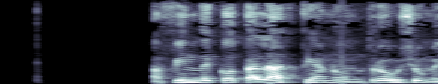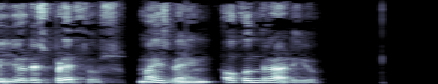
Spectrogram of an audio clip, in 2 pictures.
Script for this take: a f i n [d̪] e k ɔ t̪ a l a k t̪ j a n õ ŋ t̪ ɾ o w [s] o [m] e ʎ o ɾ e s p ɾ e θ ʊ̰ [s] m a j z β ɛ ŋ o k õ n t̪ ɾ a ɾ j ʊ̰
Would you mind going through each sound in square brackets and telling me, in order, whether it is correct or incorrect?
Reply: correct, incorrect, correct, correct

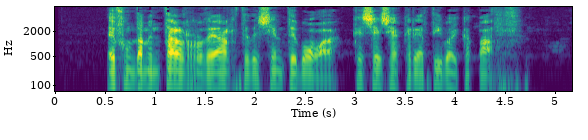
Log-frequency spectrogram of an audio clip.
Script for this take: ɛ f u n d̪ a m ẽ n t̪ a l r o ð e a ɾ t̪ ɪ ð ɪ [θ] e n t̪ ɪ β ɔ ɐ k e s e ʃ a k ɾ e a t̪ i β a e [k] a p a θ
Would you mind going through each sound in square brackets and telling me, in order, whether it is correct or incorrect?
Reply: incorrect, correct

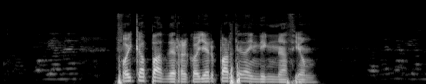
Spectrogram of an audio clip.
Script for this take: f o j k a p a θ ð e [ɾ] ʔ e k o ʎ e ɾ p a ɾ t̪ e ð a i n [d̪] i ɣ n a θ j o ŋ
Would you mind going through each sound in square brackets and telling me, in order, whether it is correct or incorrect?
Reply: incorrect, correct

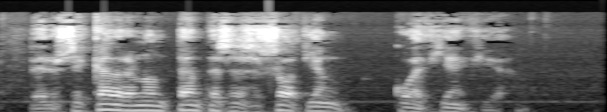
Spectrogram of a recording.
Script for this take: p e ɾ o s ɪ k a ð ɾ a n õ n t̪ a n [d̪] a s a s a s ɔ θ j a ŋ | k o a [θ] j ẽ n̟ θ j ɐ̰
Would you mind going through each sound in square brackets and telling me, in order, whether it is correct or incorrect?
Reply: incorrect, correct

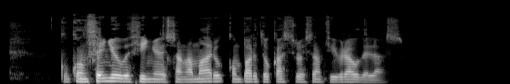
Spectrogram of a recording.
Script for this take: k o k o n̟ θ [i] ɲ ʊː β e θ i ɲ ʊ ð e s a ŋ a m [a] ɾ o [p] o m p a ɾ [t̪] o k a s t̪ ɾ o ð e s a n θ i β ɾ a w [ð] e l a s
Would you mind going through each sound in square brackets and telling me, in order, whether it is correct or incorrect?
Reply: incorrect, correct, incorrect, correct, correct

